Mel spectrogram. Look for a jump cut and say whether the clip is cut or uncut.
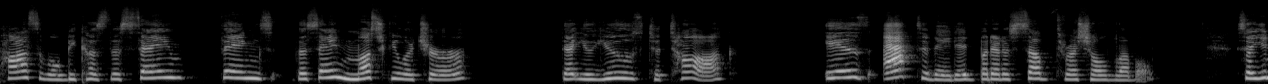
uncut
